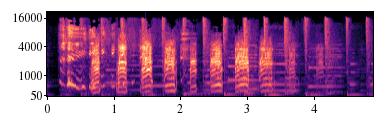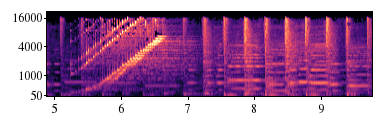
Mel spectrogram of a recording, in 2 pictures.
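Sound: duck quacking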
